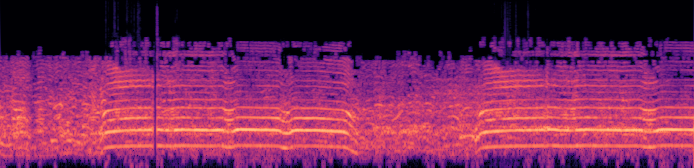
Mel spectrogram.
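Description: A large crowd sings together in loud, sustained voices.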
